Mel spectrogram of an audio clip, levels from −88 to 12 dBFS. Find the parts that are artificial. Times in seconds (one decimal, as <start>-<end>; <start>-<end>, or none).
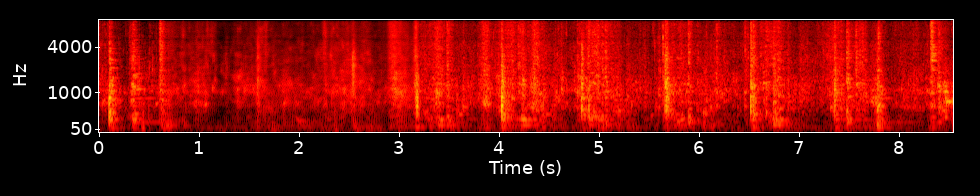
0.7-3.2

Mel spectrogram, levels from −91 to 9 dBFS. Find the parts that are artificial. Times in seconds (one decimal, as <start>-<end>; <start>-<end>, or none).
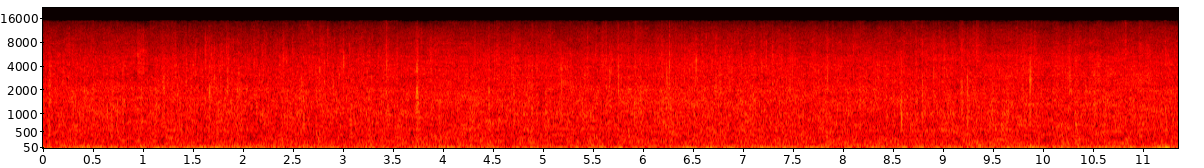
0.0-1.3; 3.4-6.5; 7.5-11.4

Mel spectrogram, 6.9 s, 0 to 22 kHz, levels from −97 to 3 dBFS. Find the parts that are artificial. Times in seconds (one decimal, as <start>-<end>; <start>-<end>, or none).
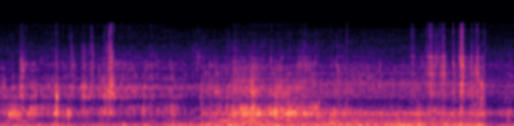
2.2-3.1; 4.0-6.5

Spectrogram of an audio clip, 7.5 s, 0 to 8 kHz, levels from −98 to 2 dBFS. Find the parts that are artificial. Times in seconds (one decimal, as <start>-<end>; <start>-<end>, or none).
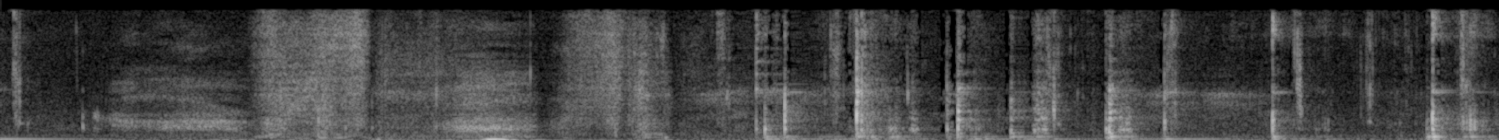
1.0-1.8; 2.3-3.5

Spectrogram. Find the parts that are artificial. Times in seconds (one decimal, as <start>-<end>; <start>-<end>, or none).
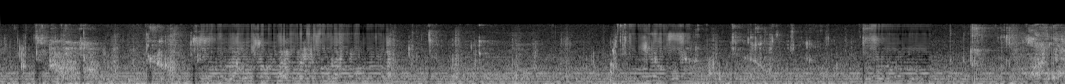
2.0-3.9; 6.3-6.9; 8.7-9.3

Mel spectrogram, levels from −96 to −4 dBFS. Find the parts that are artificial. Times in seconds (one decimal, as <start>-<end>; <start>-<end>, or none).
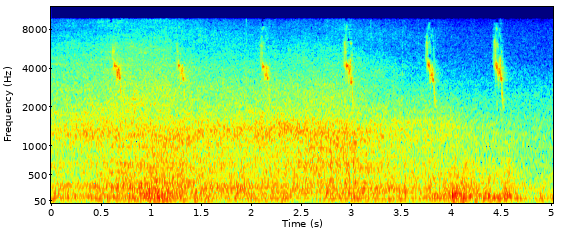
none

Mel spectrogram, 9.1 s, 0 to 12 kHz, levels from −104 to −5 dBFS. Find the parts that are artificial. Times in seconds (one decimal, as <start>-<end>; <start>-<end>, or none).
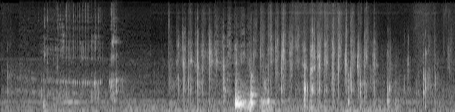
2.5-7.0; 7.4-8.0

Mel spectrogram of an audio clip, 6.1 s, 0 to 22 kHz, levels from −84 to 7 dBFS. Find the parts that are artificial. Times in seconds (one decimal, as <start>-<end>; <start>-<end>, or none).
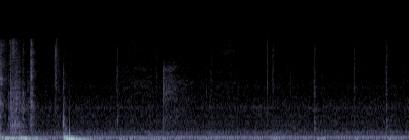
none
